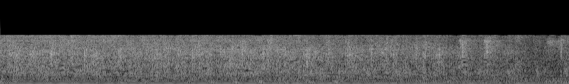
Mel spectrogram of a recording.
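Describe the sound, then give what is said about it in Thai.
A crowd applauds labour leader Somsak with steady, dense clapping that holds an even, loud level throughout, a continuous wash of hand claps with no voices standing out. “แต่ผมอยากให้ปรบมือคุณสมศักดิ์อีกครั้งหนึ่ง”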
